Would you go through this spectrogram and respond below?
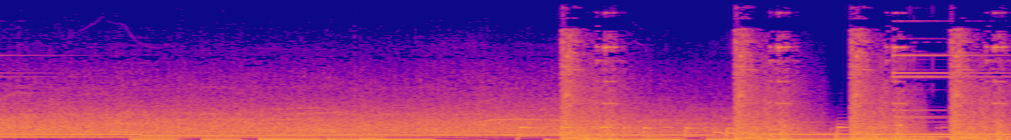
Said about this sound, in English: I do gunshots in the mini, but I guess today is fireworks.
